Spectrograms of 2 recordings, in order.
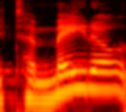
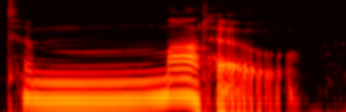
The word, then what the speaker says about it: tomato: totally biased 100 tomato Americans will say tomato there's an a sound there and British the British accent might be more likely to be tomato more of an ah sound there a diff slightly different vowel sound and again that's oversimplified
